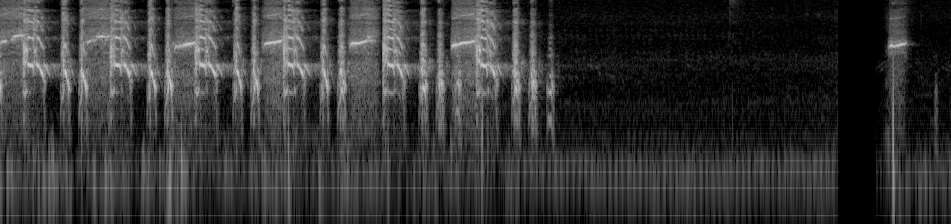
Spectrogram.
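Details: Grey francolin, known locally as teetar, giving a rapid run of loud calls for about four seconds. Each phrase is a high whistled note that drops into harsh, clipped syllables, about one and a half phrases a second. Faint low hum follows.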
